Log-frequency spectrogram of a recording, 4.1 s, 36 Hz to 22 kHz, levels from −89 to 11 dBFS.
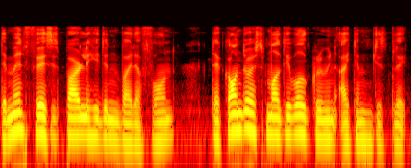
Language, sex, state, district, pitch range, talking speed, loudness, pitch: English, male, Nagaland, Dimapur, 105-130 Hz, 220 wpm, -18 LUFS, 115 Hz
